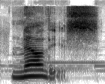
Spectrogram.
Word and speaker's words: Naudhiz: Naudhiz is need.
